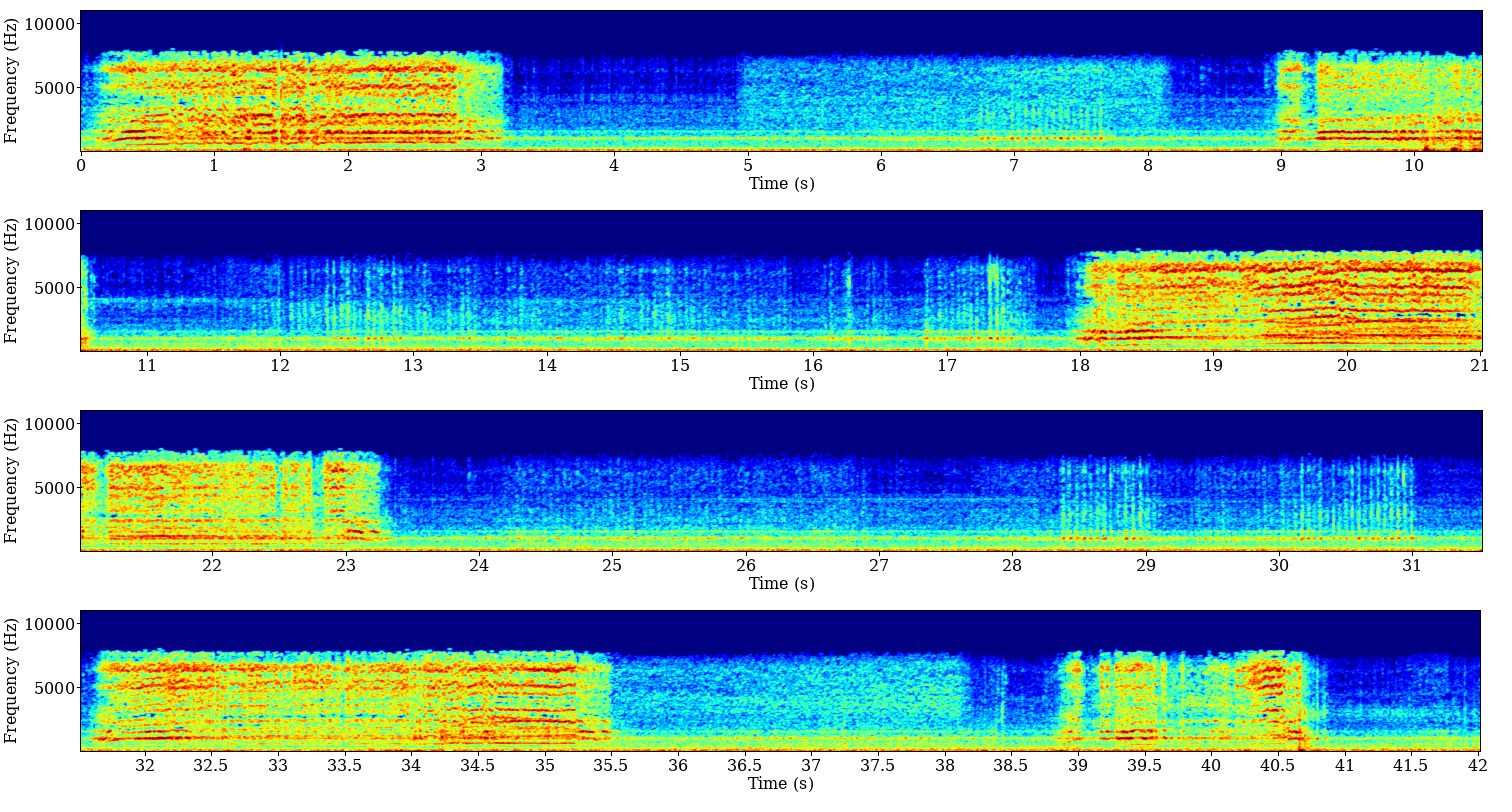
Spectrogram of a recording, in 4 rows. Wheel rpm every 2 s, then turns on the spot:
120, 90, 0, 20, 60, 60, 20, 20, 20, 120, 160, 100, 20, 10, 30, 30, 150, 110, 10, 80, 70.
6-8 10-18 24-30 36-38 40-42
